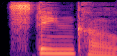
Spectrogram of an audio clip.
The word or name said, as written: stinko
